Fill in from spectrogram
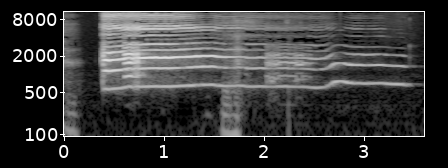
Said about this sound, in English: I do like the concept that also, if one falls, it just screams all the way down. Yeah. It's like the sound of a falling bomb, except it's a goat scream,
